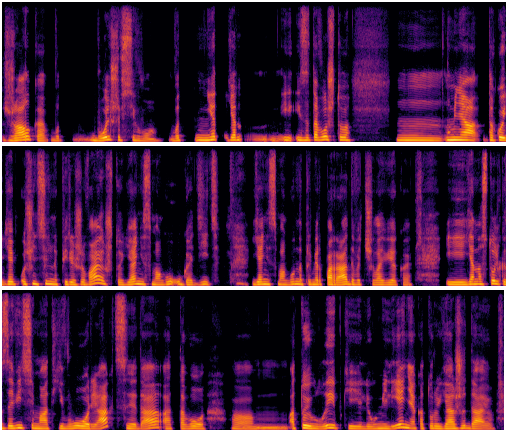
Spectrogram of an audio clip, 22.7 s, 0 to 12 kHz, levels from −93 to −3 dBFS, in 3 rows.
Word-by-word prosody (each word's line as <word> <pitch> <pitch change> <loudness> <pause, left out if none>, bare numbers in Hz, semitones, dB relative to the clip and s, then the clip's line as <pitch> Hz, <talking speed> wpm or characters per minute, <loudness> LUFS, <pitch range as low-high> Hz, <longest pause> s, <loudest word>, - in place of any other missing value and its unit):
жалко 185 - +2
вот 170 0 -9
больше 230 -1 0
всего. 160 -7 -6 0.2
Вот, 190 +1 -5 0.2
нет, 205 +4 +2
я 215 +2 +2
н 220 - -1 0.6
и 210 -1 -2
из-за 200 0 +1
того, 225 +5 +3
что, 230 -4 -1 0.7
м, 195 -3 0
у 215 - +4
меня 220 -2 +6
такой, 210 0 +4
я 200 +1 +1
очень 210 +2 0
сильно 205 0 0
переживаю, 195 - 0
что 185 - -8
я 180 +4 0
не 220 -2 +1
смогу 185 +1 -2
угодить. 185 -1 -5 0.5
Я 195 +1 +1
не 200 -1 +2
смогу, 185 0 -4
например, 185 -3 -1
порадовать 185 -1 +3
человека. 170 -2 -5 0.5
И 190 - -2
я 180 +2 +2
настолько 210 +1 +1
зависима 200 -2 +1
от 170 - -5
его 185 +1 +2
реакции, 170 +1 0
да, 210 +11 +1
от 170 - -7
того, 170 0 -2 0.4
э, - - -7 0.3
м, 80 - -7
от 185 - -1
той 220 -3 +7
улыбки 195 +4 -1
или 165 -2 -3
умиления, 180 +7 0
которую 185 0 -3
я 180 +1 +3
ожидаю, 175 -5 -1
190 Hz, 135 wpm, -23 LUFS, 175-210 Hz, 0.7 s, той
